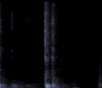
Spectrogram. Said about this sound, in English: Todd's angry at his keyboard. Oh, it's a mechanical. It's right here under the microphone.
